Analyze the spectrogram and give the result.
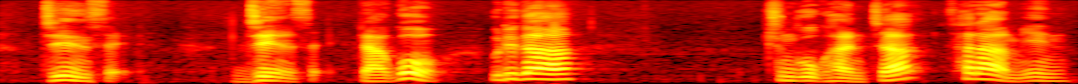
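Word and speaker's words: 人生: 이는 진, 생은 새이니까 새 장음 진세.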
